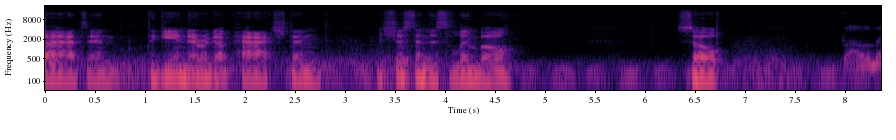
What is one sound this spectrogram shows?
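Plastic controller buttons click softly.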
